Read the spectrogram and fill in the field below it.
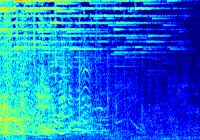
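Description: Magical game sound effects shimmer and chime, then slowly fade away.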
